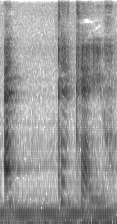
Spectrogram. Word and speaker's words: التكيف: التكيف، التكيف ما نطقتش اللام والحرف مشدد، يبقى إيه؟ لام شمسية.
